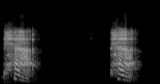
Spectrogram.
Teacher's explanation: I'm not releasing the /t/. There's no flick of the tongue there.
